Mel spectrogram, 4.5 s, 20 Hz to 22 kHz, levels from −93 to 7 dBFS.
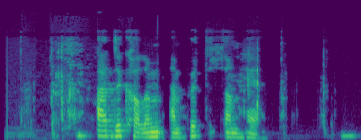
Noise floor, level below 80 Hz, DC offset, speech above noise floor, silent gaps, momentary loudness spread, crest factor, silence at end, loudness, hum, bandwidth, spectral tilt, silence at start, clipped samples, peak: -52 dBFS; -54 dBFS; under 0.1%; 35 dB; none; 14 LU; 18 dB; 0.1 s; -18 LUFS; none; 9.4 kHz; -7 dB/octave; 0.65 s; under 0.1%; -2 dBFS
